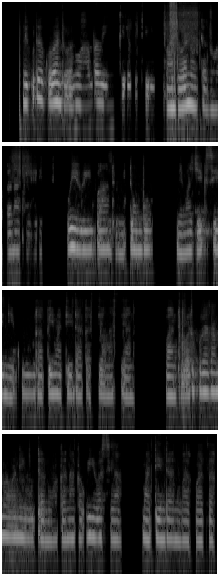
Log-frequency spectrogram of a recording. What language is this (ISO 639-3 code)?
ndc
